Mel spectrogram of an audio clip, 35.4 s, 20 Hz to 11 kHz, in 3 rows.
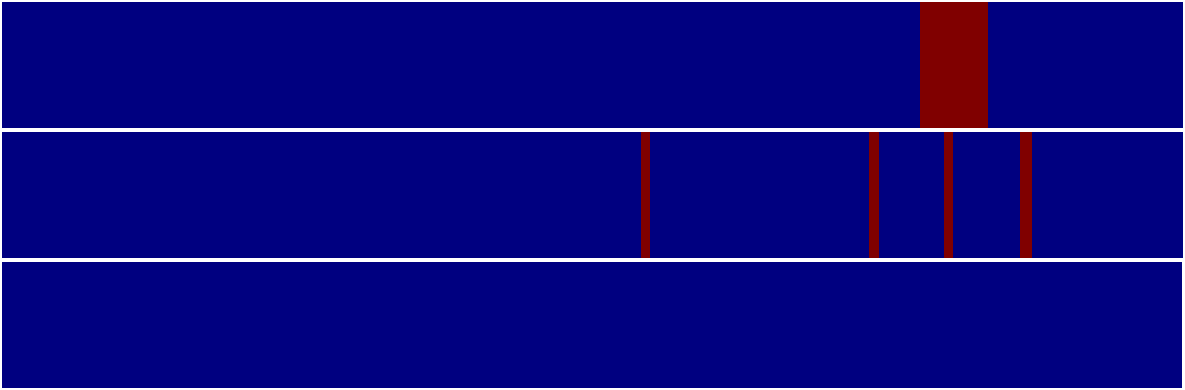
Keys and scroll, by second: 0.9 End, 1.5 Left, 4.1 Escape, 4.7 Down, 6.2 ctrl+s, 9.9 alt+e, 15.3 alt+e, 29.7 alt+e.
